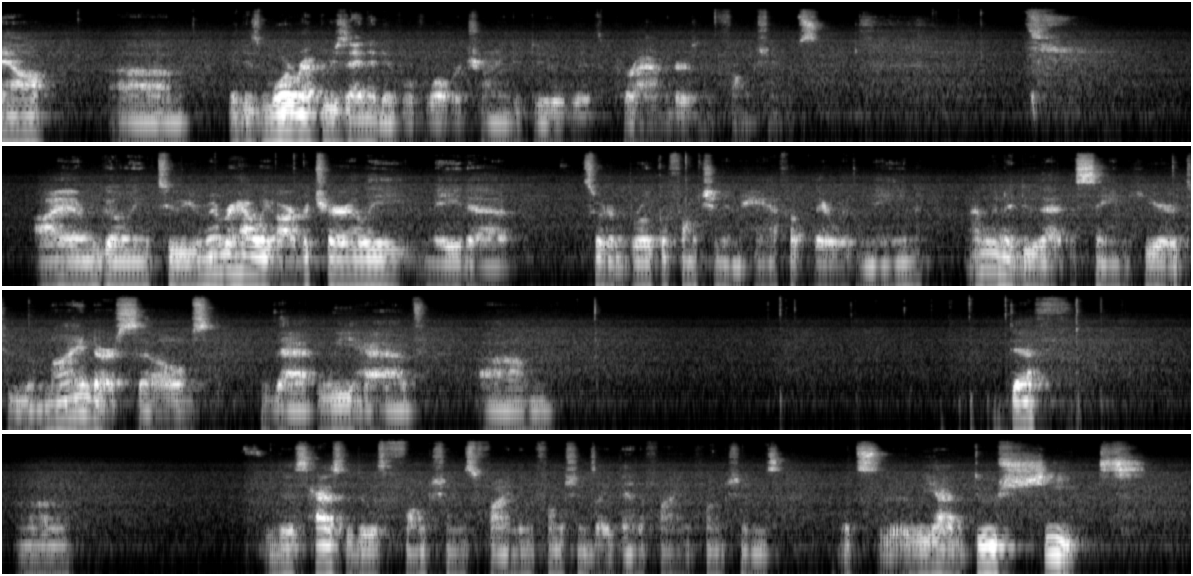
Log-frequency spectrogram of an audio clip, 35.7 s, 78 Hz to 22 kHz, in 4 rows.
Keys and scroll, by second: 0.6 Up, 6.4 Up, 7.4 Down, 10.3 Up, 11.0 Down, 14.2 Up, 17.7 i, 18.1 Return, 23.6 Tab, 24.2-25.9 typing, 33.0 d.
